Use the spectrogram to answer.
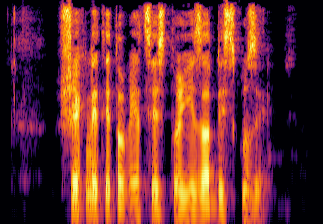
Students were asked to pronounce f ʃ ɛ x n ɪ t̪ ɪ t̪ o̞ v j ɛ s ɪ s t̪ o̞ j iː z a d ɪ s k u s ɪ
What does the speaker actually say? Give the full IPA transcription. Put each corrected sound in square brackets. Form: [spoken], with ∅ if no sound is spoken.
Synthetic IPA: f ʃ ɛ x n ɪ t̪ ɪ t̪ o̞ v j ɛ [t͡s] ɪ s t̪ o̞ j iː z a d ɪ s k u [z] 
